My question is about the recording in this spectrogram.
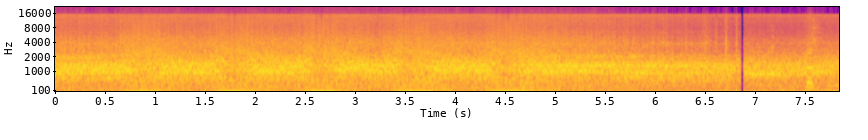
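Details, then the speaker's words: VAZ 2104 classic engine at idle: steady metallic chattering rattle pulsing about once a second, slack timing chain; if tensioning doesn't help, the chain damper has likely broken off and needs replacing. "вы услышали такой звук то значит у вас расслаблена цепь Попробуйте натянуть сначала цепь"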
